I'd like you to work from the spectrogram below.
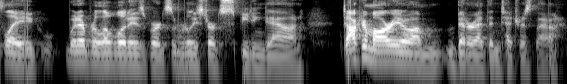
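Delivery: normal talking voice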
